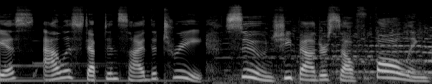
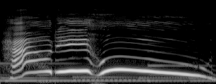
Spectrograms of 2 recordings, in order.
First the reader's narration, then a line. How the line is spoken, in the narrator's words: the voice hollered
